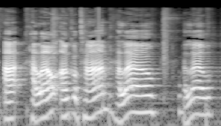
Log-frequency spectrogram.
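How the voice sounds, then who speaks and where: A man hosting a gaming roleplay as a dad, narrating excitedly in a dramatic, exasperated way and repeating himself. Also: high voice, measured pace. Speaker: gaming video host playing a dad in roleplay. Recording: background music behind voice. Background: music.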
